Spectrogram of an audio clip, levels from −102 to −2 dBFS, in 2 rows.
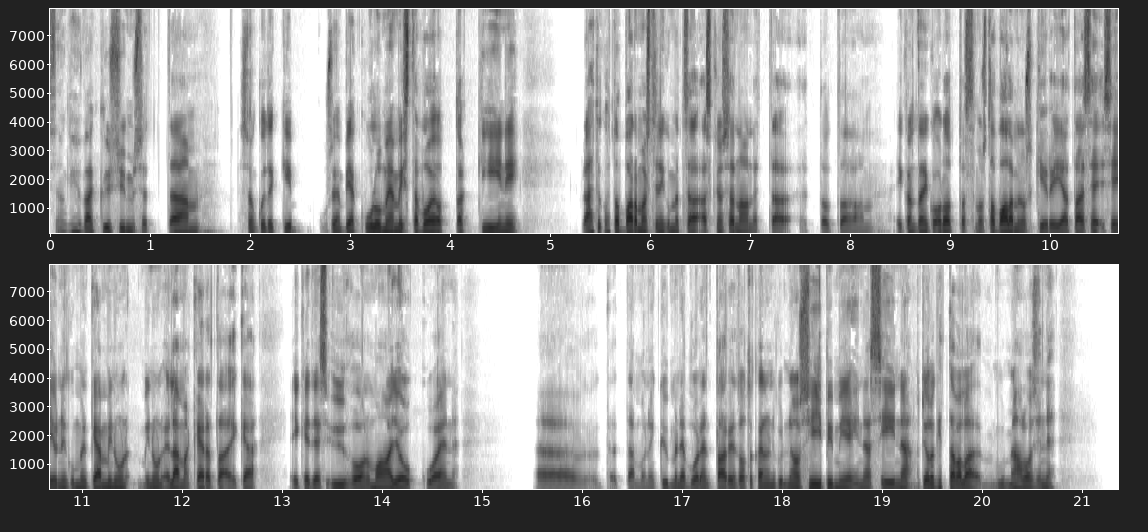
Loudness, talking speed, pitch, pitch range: -27 LUFS, 185 wpm, 105 Hz, 95-120 Hz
